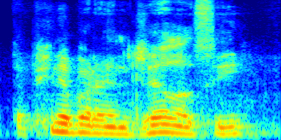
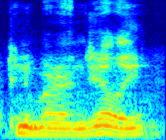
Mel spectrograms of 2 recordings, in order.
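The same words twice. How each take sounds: First: "jealousy" said by mistake in place of "jelly"; stumbling into "jealousy" in the strain name; slip of the tongue. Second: Said in the usual way. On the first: Real, not acted. Naming the strain to viewers, accidental "jealousy". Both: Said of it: "or peanut butter and jelly".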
